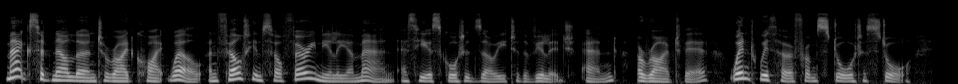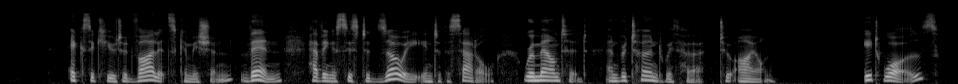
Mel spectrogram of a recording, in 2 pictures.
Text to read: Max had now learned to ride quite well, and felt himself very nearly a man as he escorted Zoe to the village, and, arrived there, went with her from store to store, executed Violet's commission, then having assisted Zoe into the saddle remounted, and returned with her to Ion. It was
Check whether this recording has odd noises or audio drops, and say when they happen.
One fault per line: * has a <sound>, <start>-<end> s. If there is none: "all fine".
all fine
